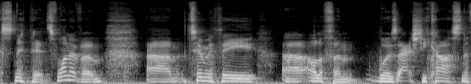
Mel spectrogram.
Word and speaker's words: Olyphant: going to be Timothy Olyphant was originally called Timothy Elephant. I'd have been like, wow. Yeah, see, every time I try and pronounce his name, I just think, just go elephant with an O.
